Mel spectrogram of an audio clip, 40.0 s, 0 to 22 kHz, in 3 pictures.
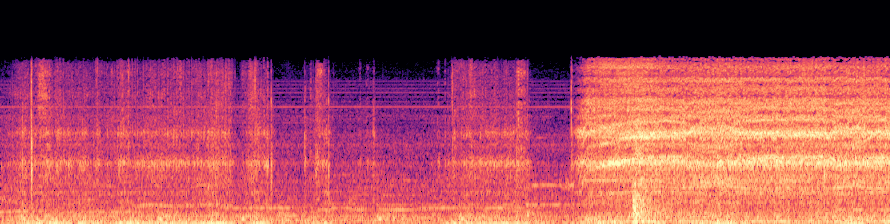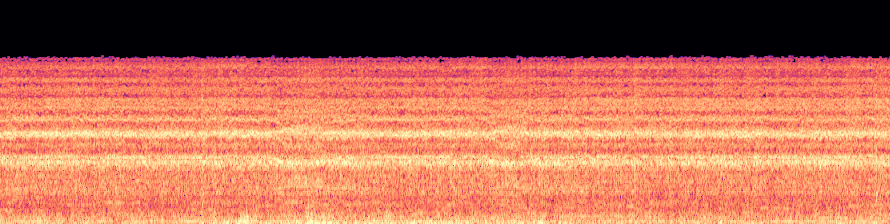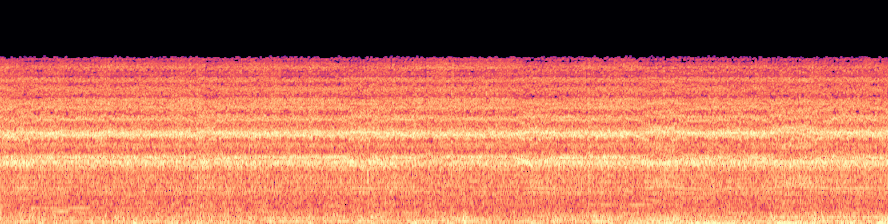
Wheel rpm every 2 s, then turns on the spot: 10, 20, 0, 10, 80, 160, 160, 160, 160, 160, 160, 160, 160, 160, 160, 160, 160, 160, 160, 160.
0-4 6-8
